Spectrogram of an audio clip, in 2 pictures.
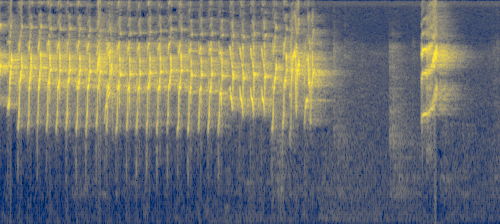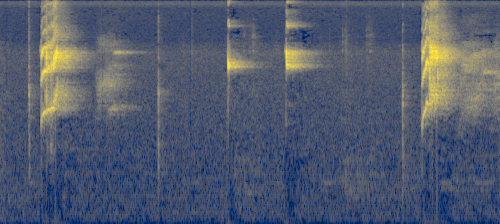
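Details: Lovebird trilling for tutoring other birds: a three-second high, buzzy, rapid trill, then scattered sharp chirps and short squeaky notes separated by silences.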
